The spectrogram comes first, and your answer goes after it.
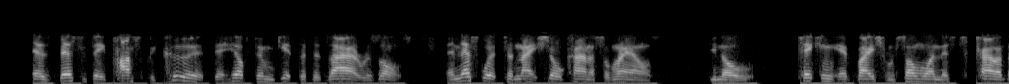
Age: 50-69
